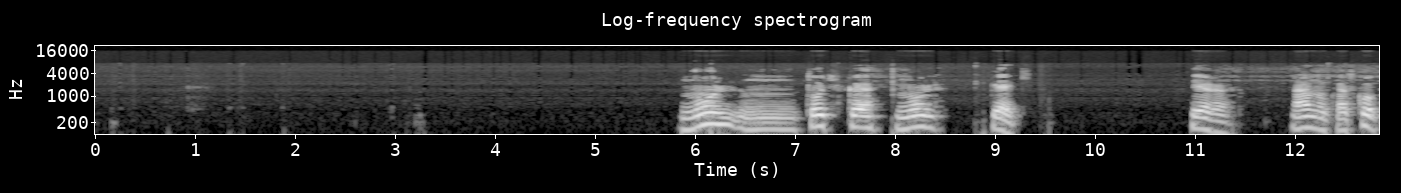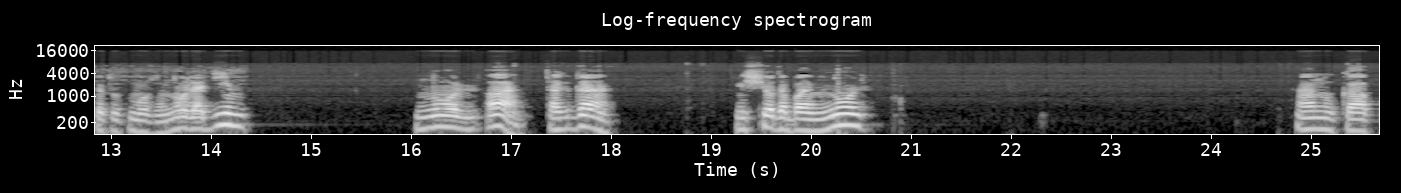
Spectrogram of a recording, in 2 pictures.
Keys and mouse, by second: 0.5-9.6 drag, 12.5 click, 17.1-21.2 drag, 25.0-25.6 drag.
